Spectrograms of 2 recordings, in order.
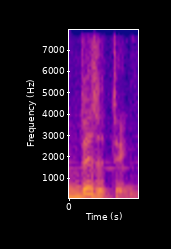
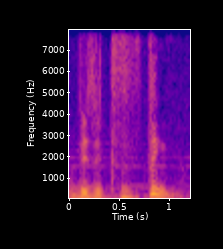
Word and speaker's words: visiting: syllables but again the stress is on the first part of the word not the last part so when we add ing to visit it changes to visiting not visiting remember has got three syllables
